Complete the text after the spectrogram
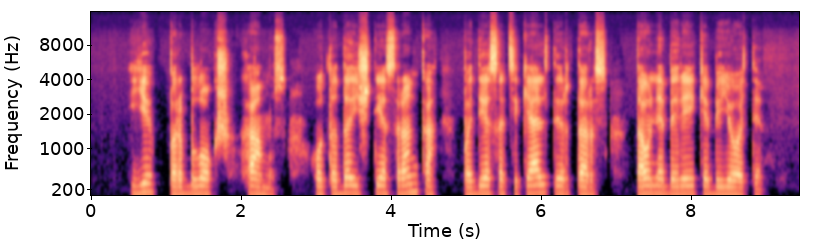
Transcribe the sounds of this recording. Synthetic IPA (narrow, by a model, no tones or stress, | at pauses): jɪpɐɾblˠoːkʃxɑːmʊs | oːt̪ɐd̪ɐɪʃʲt̪ʲiɛsɾɐŋkɑː | pɐd̪ʲeːsɐt̪ʲsʲɪkʲæˑlʲt̪ʲɪɪɾt̪ɐɾs | t̪ɑˑʊnʲɛbʲɛɾʲɛɪkʲɛbʲɪjoːt̪ʲɪ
